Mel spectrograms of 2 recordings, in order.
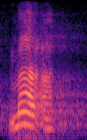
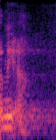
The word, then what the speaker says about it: مئة: لفظ مئة، مئة في المصحف بإثبات الألف، هذه الألف زائدة لا تلفظ، وتؤدي أحيانا إلى إشكال عند بعض العامة فيقرأها ماء، وهذا يعني خطأ شائع، هي مئة.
